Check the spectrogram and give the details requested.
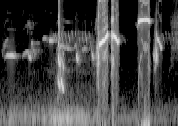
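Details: Kacer, the white-rumped shama, delivering clipped high whistles and sharp chirps with short pauses, one rising slurred note, over faint low background noise.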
